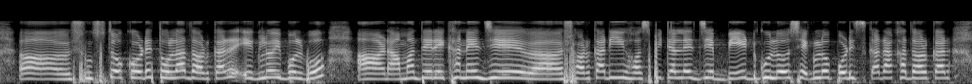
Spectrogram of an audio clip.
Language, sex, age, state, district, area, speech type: Bengali, female, 18-30, West Bengal, Purulia, rural, spontaneous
